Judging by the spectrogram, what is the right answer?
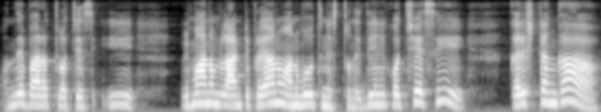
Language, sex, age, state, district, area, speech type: Telugu, female, 30-45, Andhra Pradesh, Nellore, urban, spontaneous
